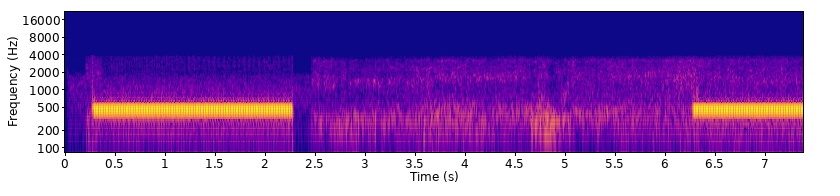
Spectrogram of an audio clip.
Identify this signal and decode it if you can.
Ringback tone (North America), 440 + 480 Hz.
